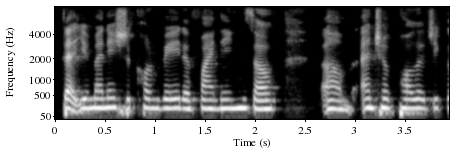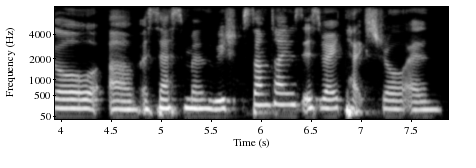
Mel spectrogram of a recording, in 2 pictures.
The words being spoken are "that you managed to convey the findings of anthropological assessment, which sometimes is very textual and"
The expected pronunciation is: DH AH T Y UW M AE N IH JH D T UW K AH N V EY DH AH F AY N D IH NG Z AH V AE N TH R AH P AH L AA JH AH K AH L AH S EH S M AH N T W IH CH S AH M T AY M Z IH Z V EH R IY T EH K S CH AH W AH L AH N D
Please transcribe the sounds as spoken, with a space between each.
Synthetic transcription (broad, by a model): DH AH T Y UW M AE N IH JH T UW K AH N V EY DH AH F AY N D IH NG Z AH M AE N T R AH P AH L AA JH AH K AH L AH S EH S M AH N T W IH CH S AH M T AY M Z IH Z V EH R IY T EH K S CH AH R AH L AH N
